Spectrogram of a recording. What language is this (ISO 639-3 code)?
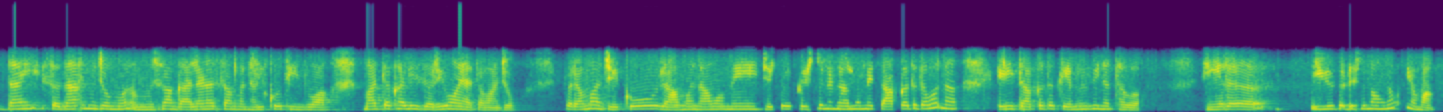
snd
